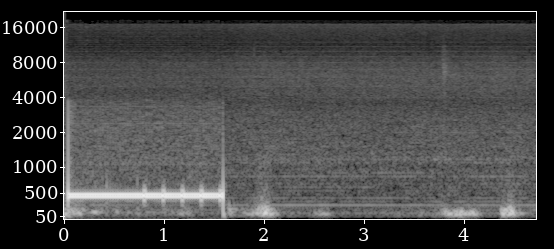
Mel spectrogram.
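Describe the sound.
A telephone ringback tone sounds while calling a pest control company: one steady mid-pitched tone lasts about a second and a half and then stops, followed by a few faint low thumps in near silence.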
